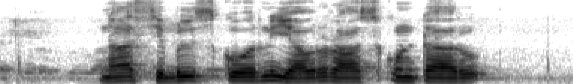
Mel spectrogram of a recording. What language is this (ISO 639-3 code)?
tel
